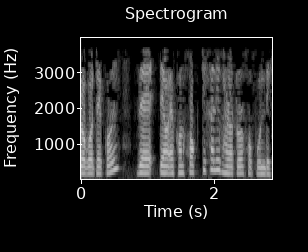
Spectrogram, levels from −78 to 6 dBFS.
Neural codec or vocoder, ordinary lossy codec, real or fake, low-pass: none; none; real; 3.6 kHz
